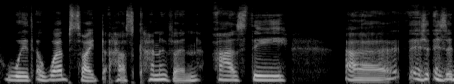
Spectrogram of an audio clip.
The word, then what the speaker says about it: cynefin: The other Welsh word that I want to look at is Cynefin.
